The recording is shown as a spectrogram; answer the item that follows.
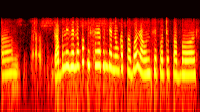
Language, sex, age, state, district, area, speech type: Assamese, female, 18-30, Assam, Golaghat, urban, conversation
